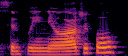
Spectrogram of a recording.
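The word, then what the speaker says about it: Simply Nailogical: If you guys like Holo, you've maybe heard of Simply Neological.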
